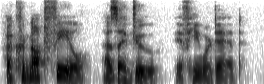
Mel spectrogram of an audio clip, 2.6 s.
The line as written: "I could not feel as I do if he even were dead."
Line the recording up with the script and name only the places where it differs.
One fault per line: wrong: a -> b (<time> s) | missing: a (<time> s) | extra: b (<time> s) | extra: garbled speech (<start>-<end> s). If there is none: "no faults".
missing: even (2.0 s)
